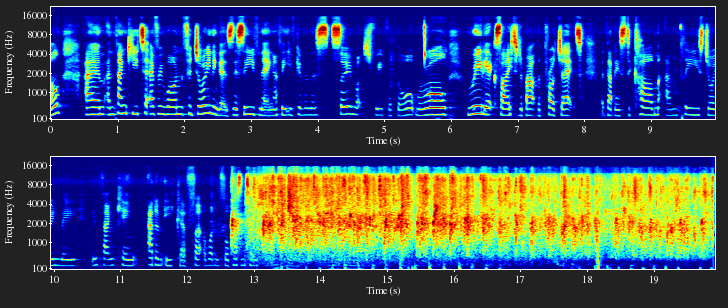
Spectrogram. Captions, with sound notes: And thank you to everyone for joining us this evening. I think you've given us so much food for thought. We're all really excited about the project that is to come. And please join me in thanking Adam Eaker for a wonderful presentation. - Thank you, thank you so much. (audience applauding)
